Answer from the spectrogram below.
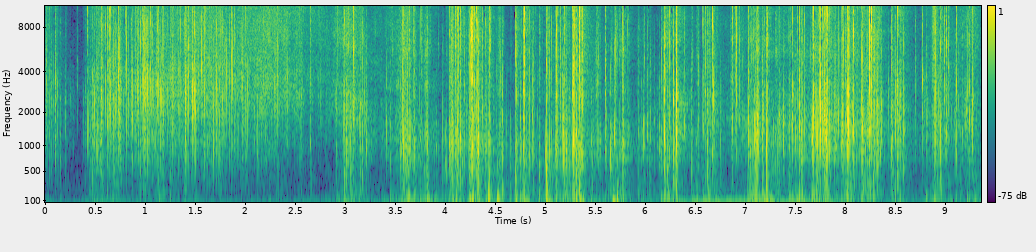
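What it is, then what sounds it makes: Paper bakery bag. An empty, thin brown kraft paper bakery bag is pressed flat with both hands, then lifted and flexed at the edge, crinkling it. After a brief quiet start, a dense, continuous stream of bright, dry crackles and crunches follows with almost no low end, swelling and easing as the paper is worked.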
